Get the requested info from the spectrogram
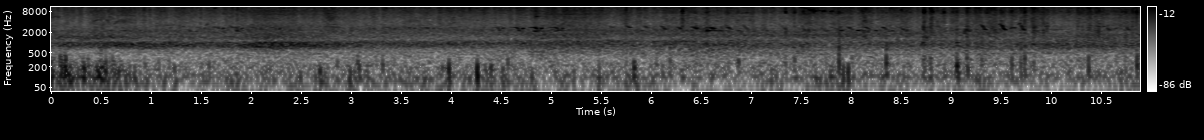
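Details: Steady, muffled hoof strikes from a Dutch Warmblood horse, low thuds falling at an irregular pace beneath a constant broadband hum, staying fairly quiet throughout.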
